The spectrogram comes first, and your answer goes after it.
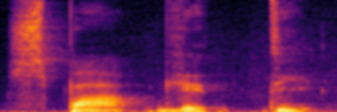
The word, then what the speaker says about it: spaghetti: E poi la doppia T, quindi faccio una breve pausa prima della lettera T per enfatizzare questo suono più lungo, che non è una D, ma è una T. Quindi la pronuncia finale è spaghetti.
